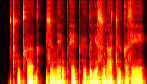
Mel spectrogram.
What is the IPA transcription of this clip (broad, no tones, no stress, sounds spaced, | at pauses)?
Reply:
tʰ u kʰ ə ɡ | z ʉ w l e ɾ u pʰ e pʰ ʉ ɡ ə lʲ ə z u ɾ ɐ t ʉ ɡ ə z e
